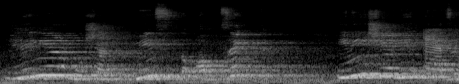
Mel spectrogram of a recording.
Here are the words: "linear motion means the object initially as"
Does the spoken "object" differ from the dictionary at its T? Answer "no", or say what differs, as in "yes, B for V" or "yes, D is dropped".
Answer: no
